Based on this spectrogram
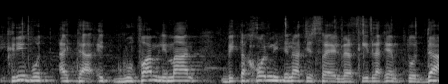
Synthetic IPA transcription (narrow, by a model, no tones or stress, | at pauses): kɾivuet̪ʔet̪̚ɡufamlemaːn | bit̪aχo̞nmed̪inat̪isʁae̞lvenakid̪laχemt̪od̪a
